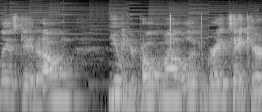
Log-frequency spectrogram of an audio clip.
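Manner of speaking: put-on southern Texan country accent. Reading game lines aloud for fun: put-on Texan accent. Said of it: "I'll stick with my English accent".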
